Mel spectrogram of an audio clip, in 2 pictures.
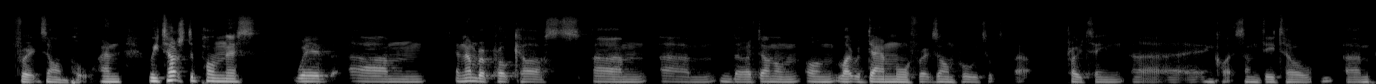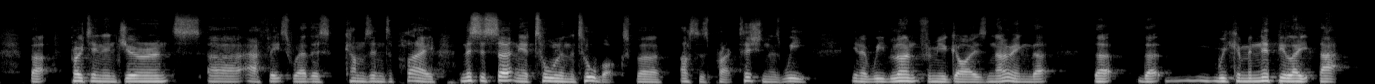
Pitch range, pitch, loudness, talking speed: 120-145 Hz, 130 Hz, -26 LUFS, 165 wpm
